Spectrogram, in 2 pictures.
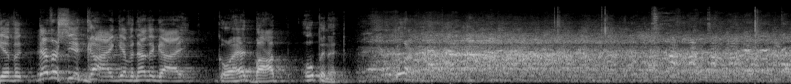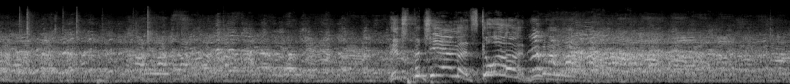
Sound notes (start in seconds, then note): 3.6 audience laughing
